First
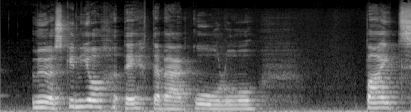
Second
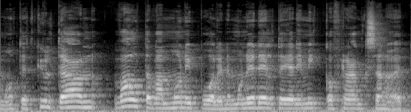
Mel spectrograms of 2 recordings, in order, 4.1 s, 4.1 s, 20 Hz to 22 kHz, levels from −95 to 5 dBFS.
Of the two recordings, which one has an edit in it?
first; 1 cut; at 1.2 s

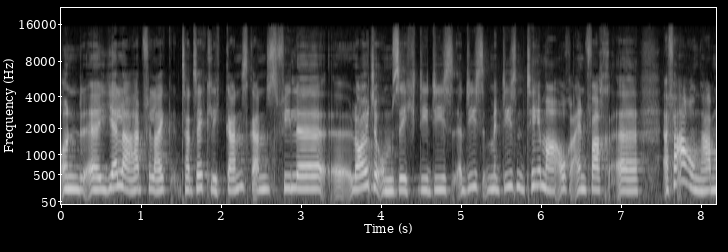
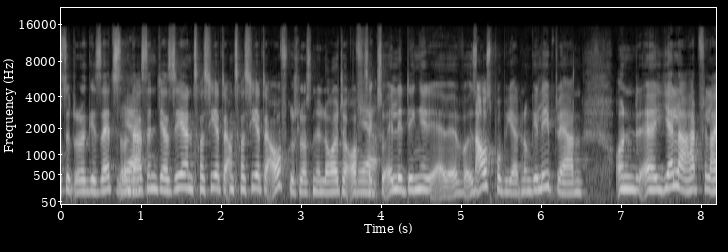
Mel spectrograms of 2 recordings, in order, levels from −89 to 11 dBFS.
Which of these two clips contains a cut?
second; 3 cuts; at 2.1 s, 5.2 s, 5.7 s

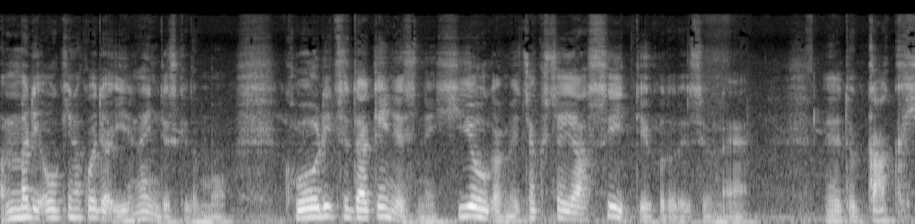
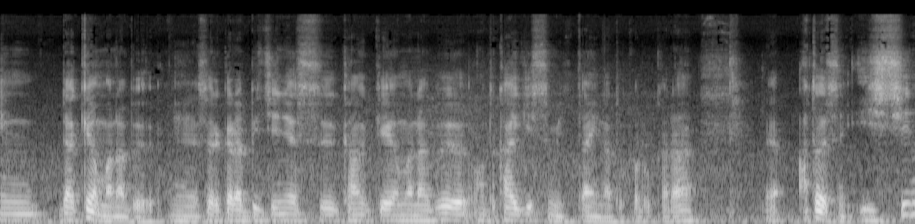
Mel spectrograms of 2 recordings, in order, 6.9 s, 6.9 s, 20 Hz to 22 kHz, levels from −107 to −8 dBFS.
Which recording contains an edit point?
second; 1 cut; at 1.2 s

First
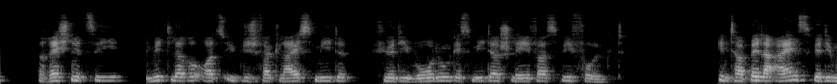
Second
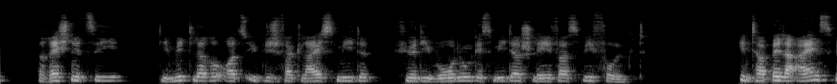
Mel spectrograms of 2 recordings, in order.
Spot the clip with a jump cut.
first; 1 cut; at 1.5 s

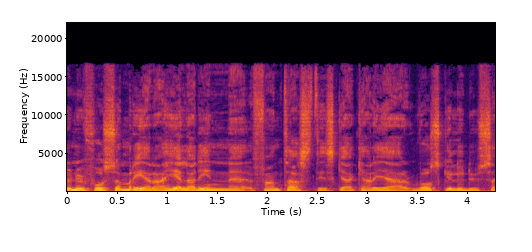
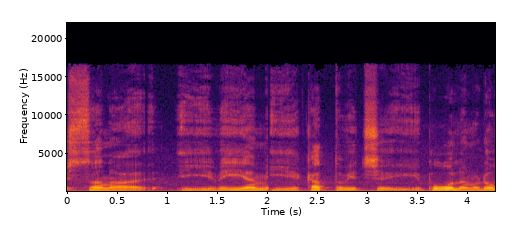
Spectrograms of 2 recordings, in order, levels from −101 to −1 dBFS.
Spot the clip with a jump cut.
second; 2 cuts; at 1.0 s, 2.0 s

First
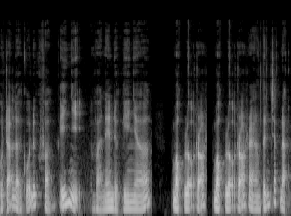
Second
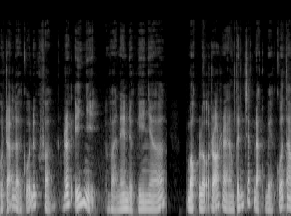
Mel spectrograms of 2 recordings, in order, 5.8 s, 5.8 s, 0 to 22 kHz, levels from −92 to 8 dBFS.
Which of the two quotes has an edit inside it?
first; 2 cuts; at 1.2 s, 4.1 s

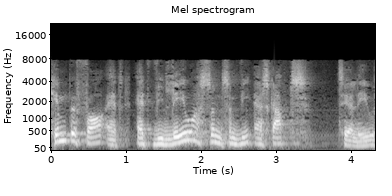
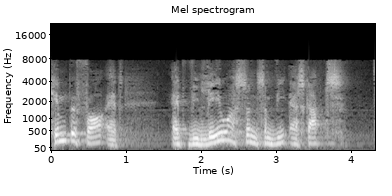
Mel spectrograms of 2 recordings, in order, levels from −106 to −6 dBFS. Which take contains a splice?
first; 1 cut; at 1.0 s

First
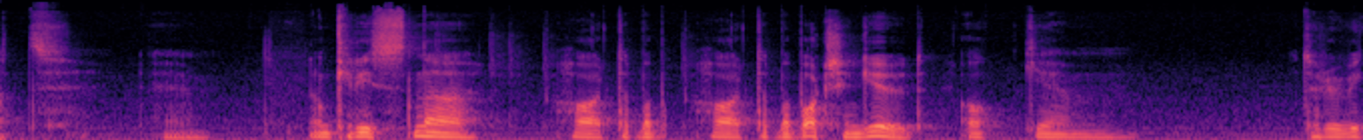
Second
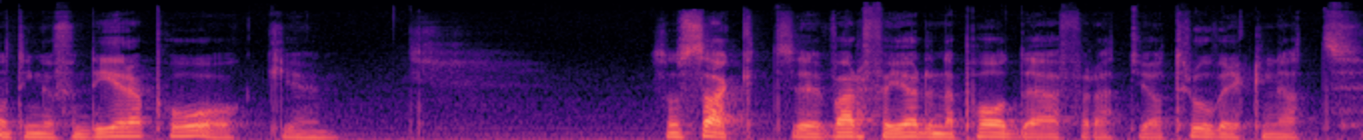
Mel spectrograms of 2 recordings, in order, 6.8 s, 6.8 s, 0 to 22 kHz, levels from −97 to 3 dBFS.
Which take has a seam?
first; 3 cuts; at 1.5 s, 3.3 s, 4.7 s

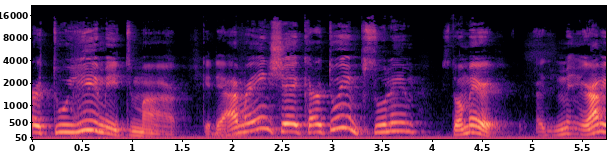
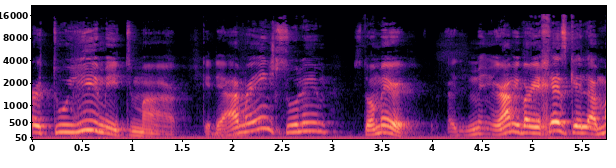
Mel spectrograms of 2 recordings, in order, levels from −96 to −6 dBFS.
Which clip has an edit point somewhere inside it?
second; 1 cut; at 2.4 s

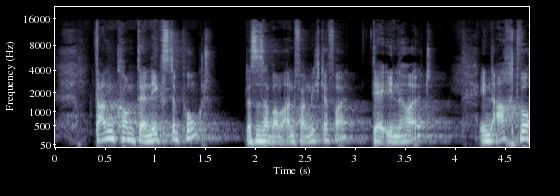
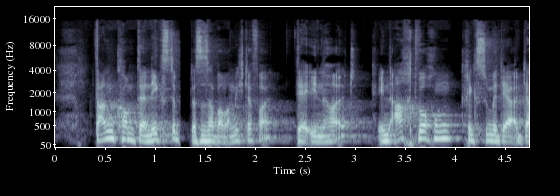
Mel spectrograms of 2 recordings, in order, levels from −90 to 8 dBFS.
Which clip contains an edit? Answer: second; 3 cuts; at 1.2 s, 1.7 s, 3.2 s

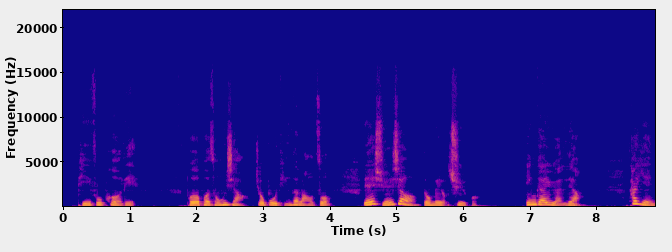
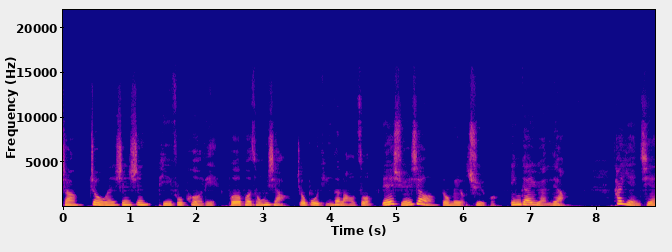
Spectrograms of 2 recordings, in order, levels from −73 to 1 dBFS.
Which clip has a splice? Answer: second; 4 cuts; at 1.4 s, 2.4 s, 4.7 s, 6.6 s

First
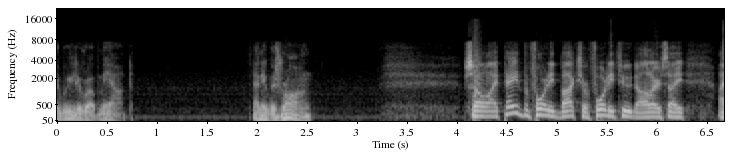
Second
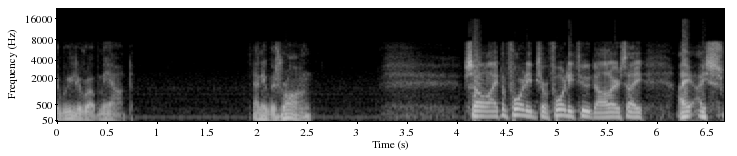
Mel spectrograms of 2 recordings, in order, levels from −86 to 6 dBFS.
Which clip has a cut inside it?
second; 2 cuts; at 4.4 s, 4.8 s

